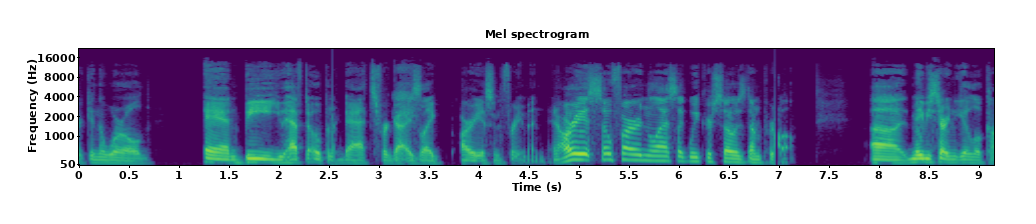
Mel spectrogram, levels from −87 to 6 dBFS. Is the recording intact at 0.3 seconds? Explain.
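Yes, at 0.3 seconds the speech plays through with no dropout, click, distortion or other audible fault.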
